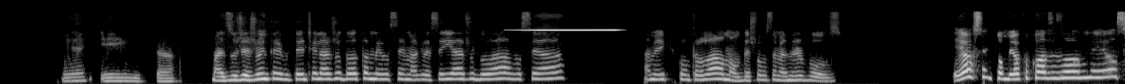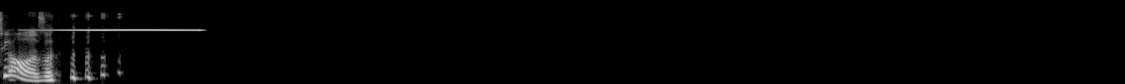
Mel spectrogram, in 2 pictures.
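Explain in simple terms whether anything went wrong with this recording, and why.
A thin, piercing whistle rises over the speech twice: from 5.04 to 6.27 s, where it swells quickly in under half a second and gets quite loud, and from 11.43 to 13.32 s, where it creeps up more slowly over about a second and stays a little quieter. This is loudspeaker feedback squeal. The microphone was picking up its own loudspeaker, and one high pitch, around 5 kHz, kept looping round and growing until it became a steady squeal.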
